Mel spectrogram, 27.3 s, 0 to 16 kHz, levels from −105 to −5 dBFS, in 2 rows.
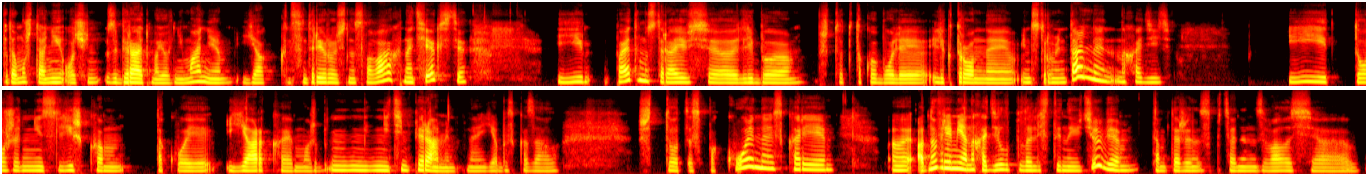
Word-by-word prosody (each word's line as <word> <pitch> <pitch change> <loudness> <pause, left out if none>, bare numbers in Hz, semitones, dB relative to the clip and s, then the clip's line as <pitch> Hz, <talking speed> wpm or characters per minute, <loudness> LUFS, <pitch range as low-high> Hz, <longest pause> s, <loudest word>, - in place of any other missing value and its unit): Потому 180 +1 +1
что 185 - +1
они 185 +2 +2
очень 180 +2 -1
забирают 180 -1 +5
моё 160 0 -1
внимание. 170 0 0
И 165 - -12
я 165 +1 -2
концентрируюсь 175 +1 -1
на 175 - -2
словах, 215 - +2
на 200 -3 +1
тексте. 235 -2 +1 0.9
И 200 +1 -2 0.2
поэтому 255 +4 +4
стараюсь, 190 -5 +1
а, 175 -1 +2
либо 170 -1 0 0.2
что-то 180 - -10
такое 180 - -5
более 165 0 +1
электронное, 170 -3 0
инструментальное 185 - +3
находить. 195 -4 -5 1.2
И 205 0 -2 0.2
тоже 180 -1 -2
не 180 0 -2
слишком 175 -1 -2 0.3
такое 165 0 -4
яркое, 170 -1 +2
может 160 0 -7
быть, - - -14
н 195 - -1
н 190 0 -1
не 185 - -2
не 185 0 -1
темпераментное, 170 -5 +1
я 160 +1 -7
бы 170 +2 -11
сказала. 165 -1 -9 0.8
Что-то 170 -1 -4
спокойное, 300 - +2
скорее. 215 -4 0 0.6
Э, 190 -1 +3
одно 260 - +7
время 275 -4 +8
я - - +8
находила 215 0 +2
плейлисты 185 -3 -4
на 180 -1 -1
"Ютубе". 190 - +1 0.2
Там 170 -1 -5
даже 170 -1 -2
специально 170 0 -6
называлась, 170 0 -3
а, 160 -1 -6
180 Hz, 125 wpm, -31 LUFS, 170-195 Hz, 1.2 s, время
